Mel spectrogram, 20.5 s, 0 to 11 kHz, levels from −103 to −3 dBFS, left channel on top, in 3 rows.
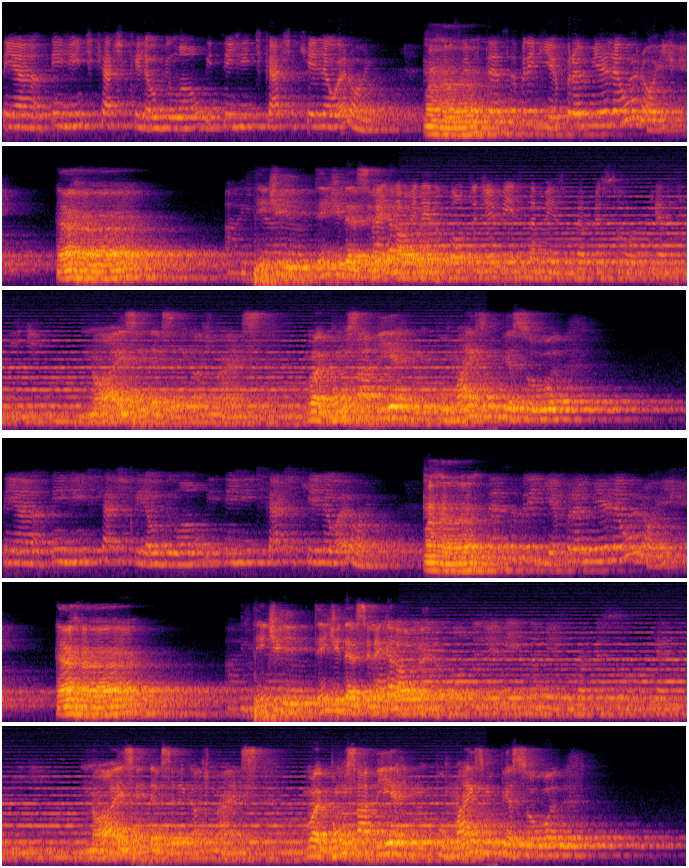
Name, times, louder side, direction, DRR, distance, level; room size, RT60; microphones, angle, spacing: voice 1, 0.0-3.7 4.4-6.9 9.1-9.9 10.5-14.1 17.0-17.4, left 2 dB, 85° left, 2 dB, 1.2 m, -36 dB
voice 2, 4.2-4.8 7.4-8.2 9.2-11.2 14.5-16.4 16.7-19.5, right 1 dB, 50° right, 1 dB, 1.4 m, -25 dB
sound 1, 10.8-18.6, equal, ahead, 0.3 m, -36 dB
12.0 x 10.5 x 2.6 m, 2.4 s
head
